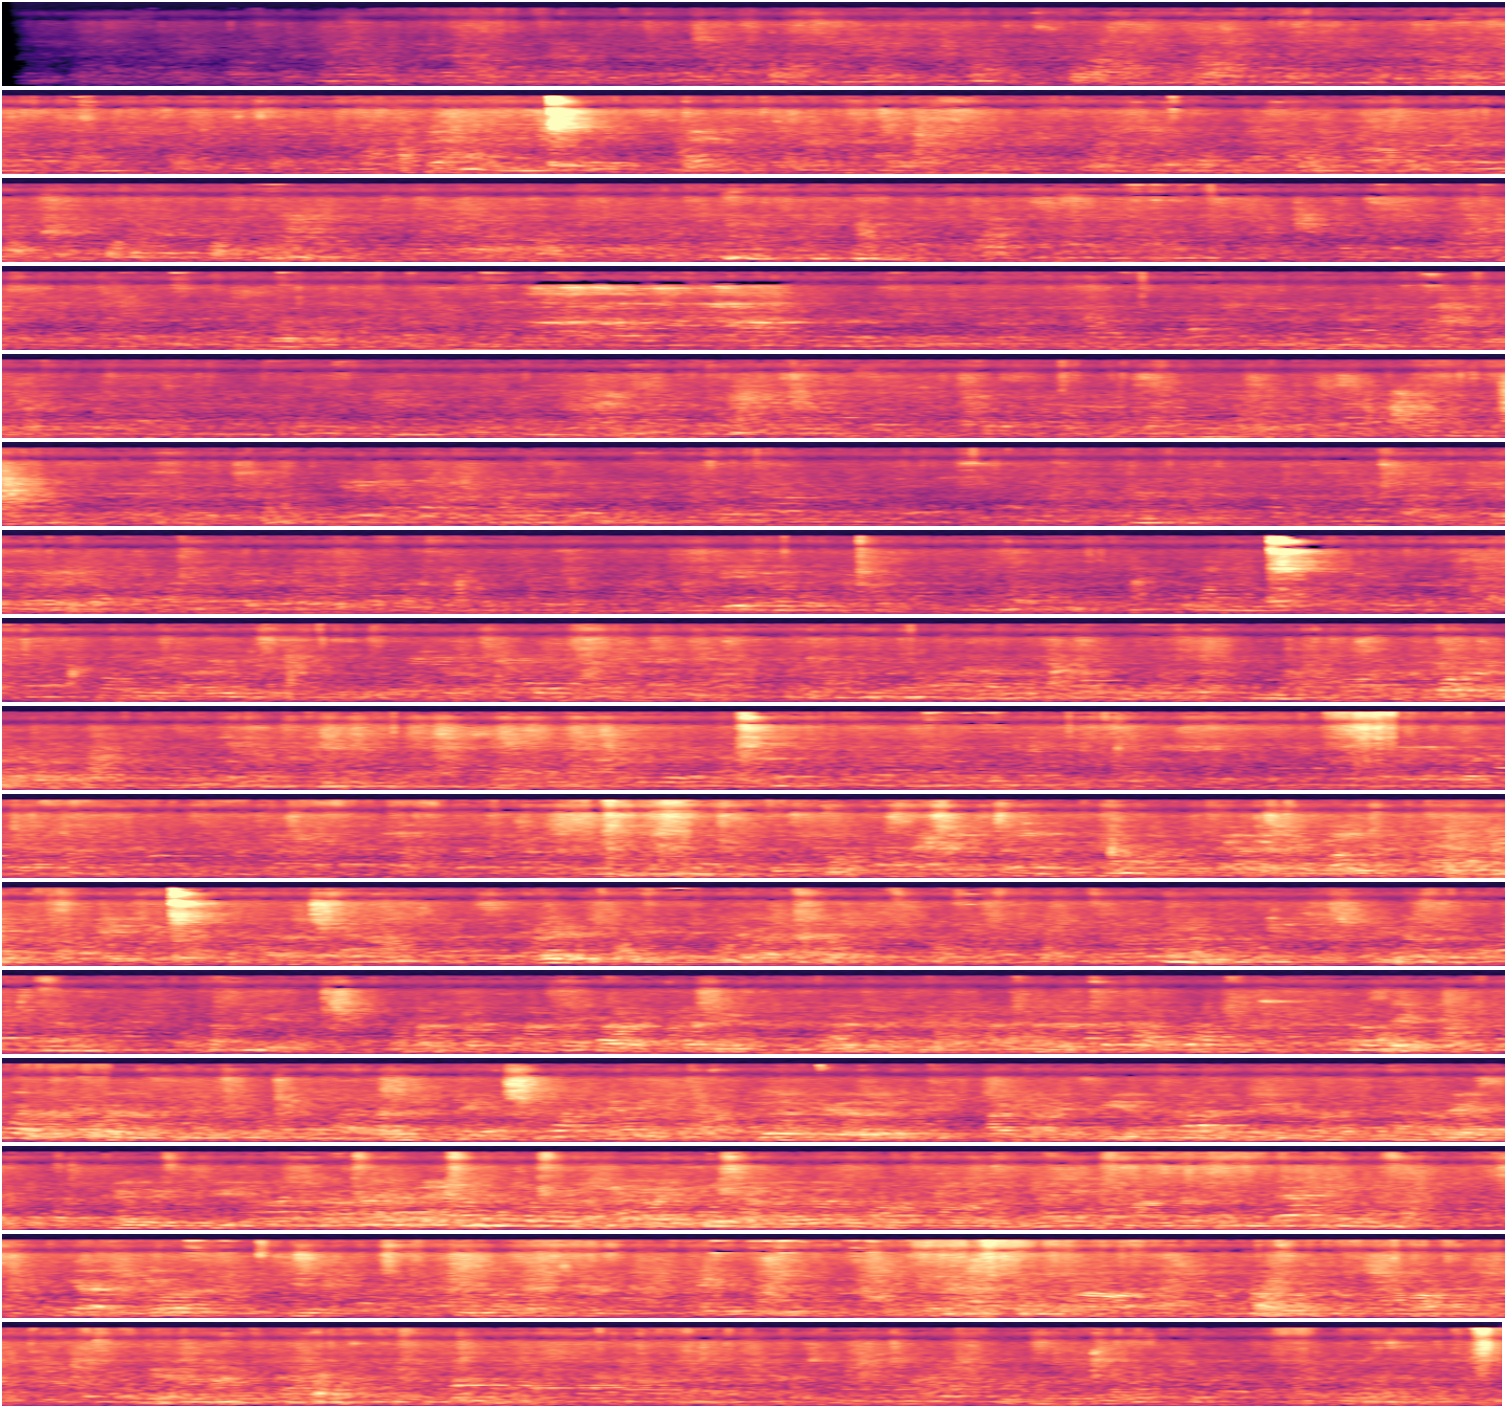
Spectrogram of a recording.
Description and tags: Office ambience
An open office building with sounds of people walking, talking and working with office materials.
